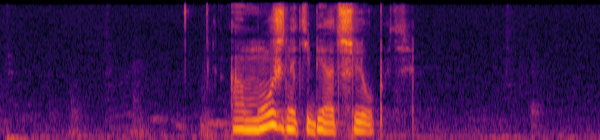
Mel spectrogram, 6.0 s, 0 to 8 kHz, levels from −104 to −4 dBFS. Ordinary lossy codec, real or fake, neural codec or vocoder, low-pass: AAC, 48 kbps; fake; vocoder, 22.05 kHz, 80 mel bands, Vocos; 7.2 kHz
